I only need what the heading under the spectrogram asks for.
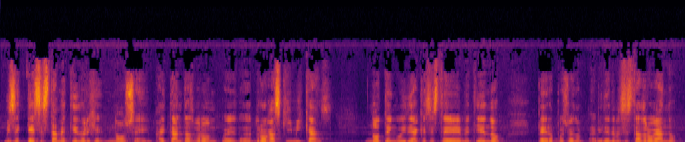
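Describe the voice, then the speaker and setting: A man's voice: fairly high pitch, a little fast. A man with a Mexican Spanish accent, hosting a radio show and telling a vivid anecdote in a chatty, casual way. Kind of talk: casual on-air storytelling.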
